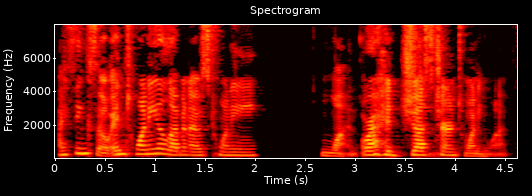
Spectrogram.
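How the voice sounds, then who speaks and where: A woman in her mid-thirties hosts a podcast in an easygoing, chatty way. She gets animated and laughs easily. Her voice sits at a middle pitch. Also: moderate pace. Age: 30s. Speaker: podcast host. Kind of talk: casual chat.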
